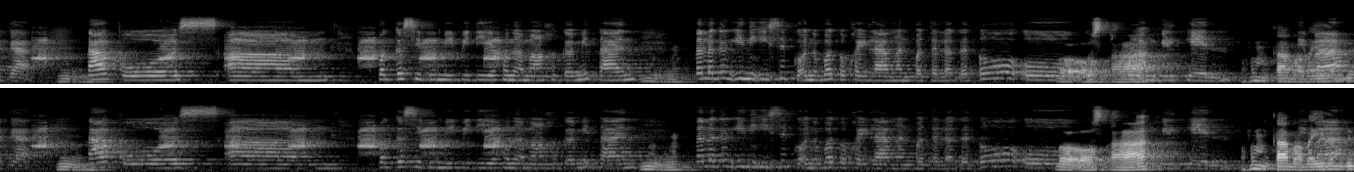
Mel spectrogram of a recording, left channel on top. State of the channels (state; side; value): normal; both; correlation 0.61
